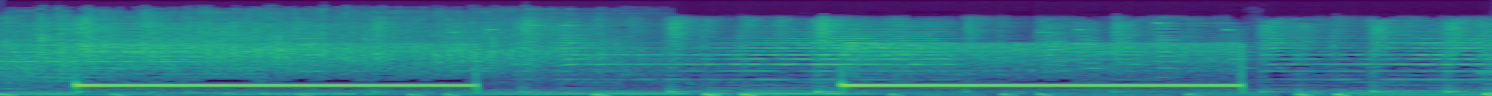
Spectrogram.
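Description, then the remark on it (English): A steady electronic telephone tone sounds twice in long two-second bursts with a gap between, over a busy, low, rhythmic background, as someone calls a person back from the main line; no one speaks. “I'm gonna call him back from the main line now.”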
